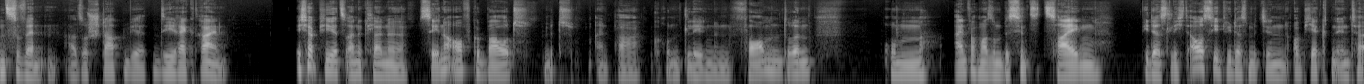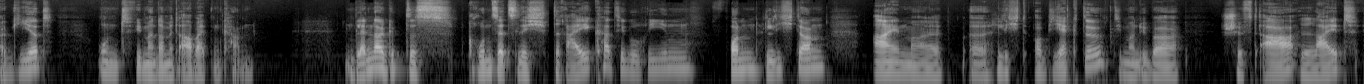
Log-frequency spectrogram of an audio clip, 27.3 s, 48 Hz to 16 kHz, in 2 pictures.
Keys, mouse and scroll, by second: 5.1 middle click, 6.0-6.4 scroll up 2, 6.3 middle click, 7.4 scroll down 1, 7.7 middle click, 8.2 scroll down 1, 8.6 shift+middle click, 9.0 middle click, 10.4 middle click, 13.1-17.3 middle drag, 24.2 shift+a.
